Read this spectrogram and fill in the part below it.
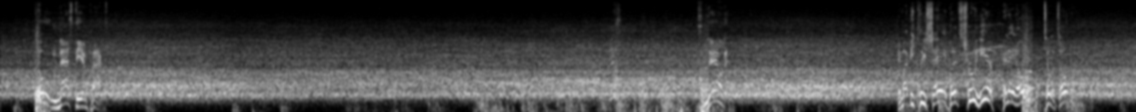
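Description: Bodies thud onto a wrestling ring's mat.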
